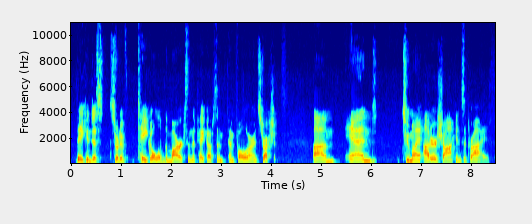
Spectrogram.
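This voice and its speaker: A young adult man who writes and directs talks about his audio drama production in a casual interview. He is enthusiastic and rambling, with plenty of fillers. His voice is mid-range and a bit bright.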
